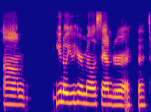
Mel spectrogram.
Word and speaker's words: Melisandre: well only because um you know you hear Melisandre that's how you pronounce her name you know talk about bringing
